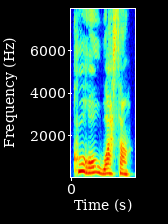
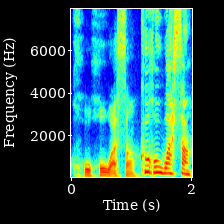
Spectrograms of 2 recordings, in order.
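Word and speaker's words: クロワッサン: Pensons par exemple à croissant. Prononcer courissant. Coroissant. Ouais.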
